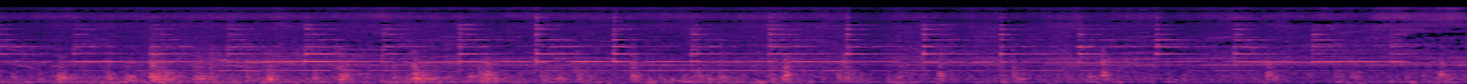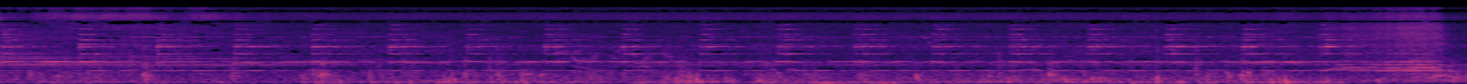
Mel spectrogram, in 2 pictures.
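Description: Train moving through the station, its bell ringing steadily about one and a half strokes a second, with irregular low knocks beneath. The ringing stops shortly before the end.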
